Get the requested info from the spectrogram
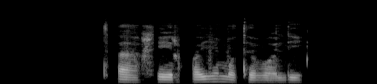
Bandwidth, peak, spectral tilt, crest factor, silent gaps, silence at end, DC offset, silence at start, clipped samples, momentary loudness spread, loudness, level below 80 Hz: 9.2 kHz; -12 dBFS; -4 dB/octave; 18 dB; 1.11-1.17 s, 1.83-1.91 s; 0.75 s; under 0.1%; 1.05 s; under 0.1%; 9 LU; -30 LUFS; -80 dBFS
